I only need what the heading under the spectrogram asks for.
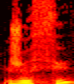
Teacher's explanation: keep in mind that final S is not pronounced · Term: final S not pronounced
